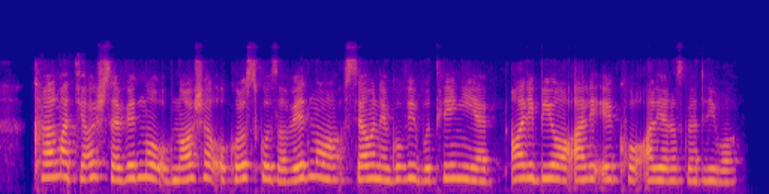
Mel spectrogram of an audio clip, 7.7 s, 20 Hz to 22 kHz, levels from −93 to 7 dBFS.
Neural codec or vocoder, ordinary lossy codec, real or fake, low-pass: codec, 16 kHz, 4.8 kbps, FACodec; Opus, 24 kbps; fake; 7.2 kHz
